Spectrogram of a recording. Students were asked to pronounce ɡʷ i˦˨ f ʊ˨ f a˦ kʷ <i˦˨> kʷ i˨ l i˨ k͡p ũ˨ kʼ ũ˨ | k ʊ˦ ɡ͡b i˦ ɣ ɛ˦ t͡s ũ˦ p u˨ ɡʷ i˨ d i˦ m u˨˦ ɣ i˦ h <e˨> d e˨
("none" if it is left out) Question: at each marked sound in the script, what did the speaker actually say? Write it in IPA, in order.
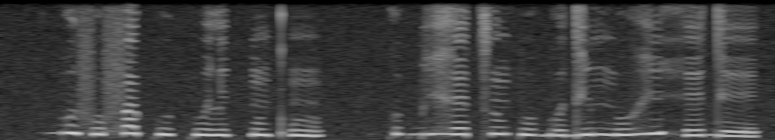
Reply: i˨, e˨˦

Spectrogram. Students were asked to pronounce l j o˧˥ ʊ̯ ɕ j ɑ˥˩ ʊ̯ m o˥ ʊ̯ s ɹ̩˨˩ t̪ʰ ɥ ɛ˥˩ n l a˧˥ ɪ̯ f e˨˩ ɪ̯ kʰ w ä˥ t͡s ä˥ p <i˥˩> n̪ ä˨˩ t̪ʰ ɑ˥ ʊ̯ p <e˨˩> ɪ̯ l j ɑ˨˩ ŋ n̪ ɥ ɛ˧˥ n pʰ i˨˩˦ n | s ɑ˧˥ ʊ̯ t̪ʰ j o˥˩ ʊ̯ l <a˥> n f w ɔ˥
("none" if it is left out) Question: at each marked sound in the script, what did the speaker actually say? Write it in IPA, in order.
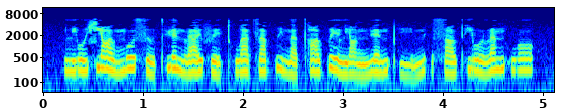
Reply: i˥˩, e˥˩, a˥

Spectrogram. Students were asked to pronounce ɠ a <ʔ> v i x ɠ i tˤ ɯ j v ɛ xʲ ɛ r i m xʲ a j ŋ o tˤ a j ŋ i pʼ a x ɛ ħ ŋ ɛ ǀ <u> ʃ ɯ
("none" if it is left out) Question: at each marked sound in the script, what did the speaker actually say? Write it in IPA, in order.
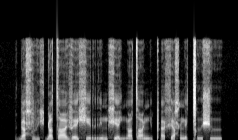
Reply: ħ, ɯ

